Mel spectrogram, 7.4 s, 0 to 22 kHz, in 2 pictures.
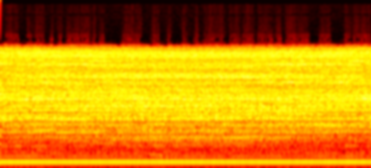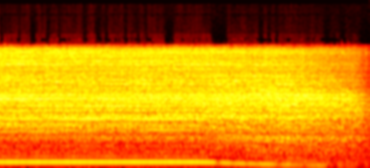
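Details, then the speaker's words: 1 hp Chinese mini lathe after headstock end-play adjustment: spindle runs with a smooth, even hum and steady tone, no knocking or grinding, then winds down cleanly; reaches 1900 RPM versus 1700 before, bearings sound healthy. "so it runned up or ran up to 1900 RPM the best I could get out of it before was 17. so looks like my uh my adjustment here was a success"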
